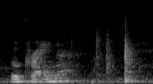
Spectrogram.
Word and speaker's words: Ukraine: It's kind of strange, but in English we say Ukraine. Ukraine. Yeah. But every other country in the world says it with oo. So it's just English that we say it wrong. We say it wrong, but it's the correct way to say it in English.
